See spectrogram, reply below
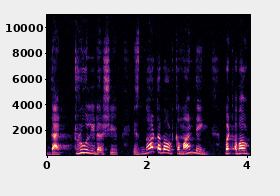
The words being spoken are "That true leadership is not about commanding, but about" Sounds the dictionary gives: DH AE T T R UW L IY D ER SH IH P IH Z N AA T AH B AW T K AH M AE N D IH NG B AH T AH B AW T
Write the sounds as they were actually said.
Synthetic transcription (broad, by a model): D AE T T R UW L IY D ER SH IH P IH Z N AA T AH B AW T K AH M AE N D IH NG B AH T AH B AW T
